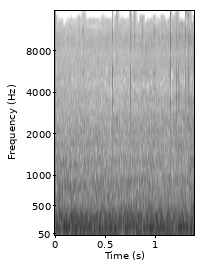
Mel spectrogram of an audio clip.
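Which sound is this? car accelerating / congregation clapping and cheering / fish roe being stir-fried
car accelerating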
